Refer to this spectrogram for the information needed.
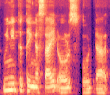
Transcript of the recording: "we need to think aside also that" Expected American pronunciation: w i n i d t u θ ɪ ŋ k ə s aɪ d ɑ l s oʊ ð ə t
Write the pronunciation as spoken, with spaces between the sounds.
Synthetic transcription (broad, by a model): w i n i d t u t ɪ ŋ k ə s aɪ d ɑ l s oʊ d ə t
